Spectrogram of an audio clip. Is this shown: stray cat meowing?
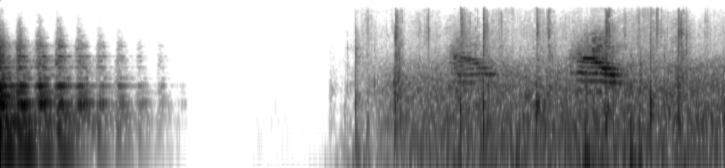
yes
